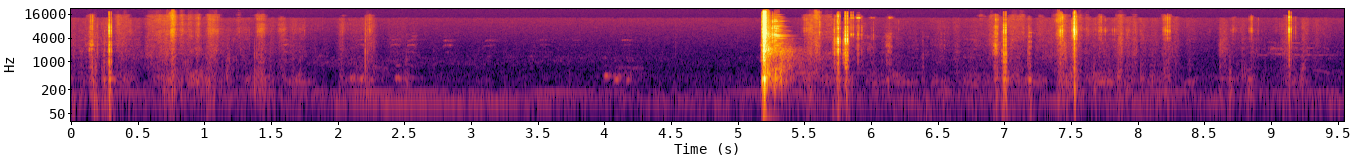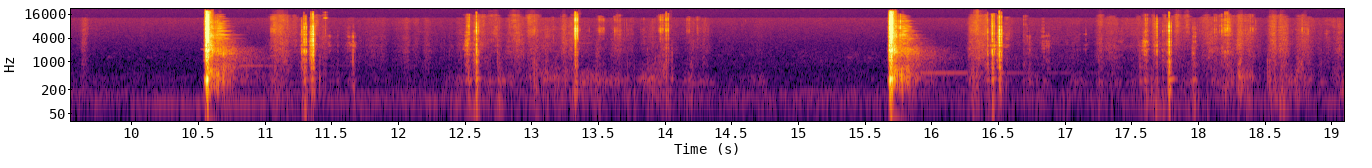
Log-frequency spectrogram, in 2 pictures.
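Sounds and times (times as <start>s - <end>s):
rifle shots: 5.2s - 5.6s, 10.6s - 10.9s, 15.7s - 16.0s
rifle bolt clicks: 5.2s - 6.0s, 10.6s - 11.5s, 15.7s - 16.6s.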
